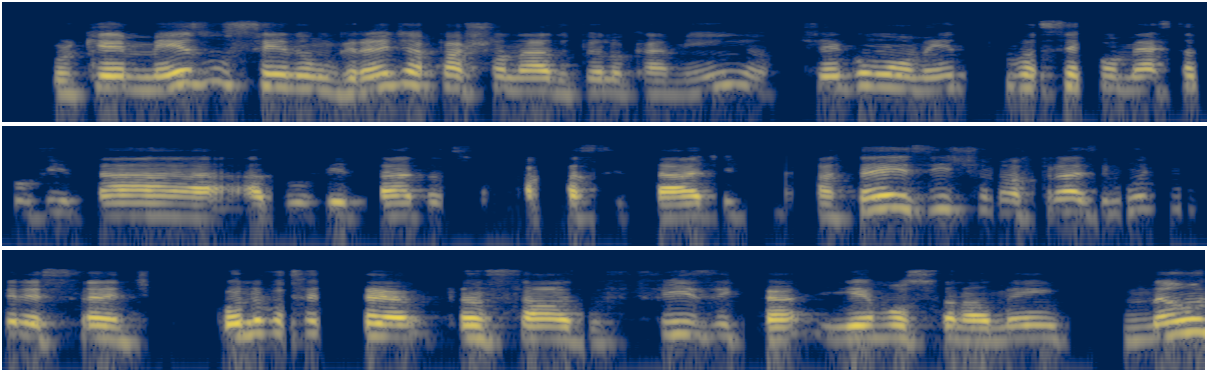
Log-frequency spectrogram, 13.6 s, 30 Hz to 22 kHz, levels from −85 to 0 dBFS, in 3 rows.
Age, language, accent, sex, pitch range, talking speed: 40-59, Portuguese, Brazilian, male, 170-210 Hz, 155 wpm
